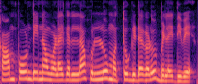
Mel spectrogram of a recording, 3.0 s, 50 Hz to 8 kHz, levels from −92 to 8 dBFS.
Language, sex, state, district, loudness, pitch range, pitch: Kannada, female, Karnataka, Bangalore, -13 LUFS, 200-230 Hz, 205 Hz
